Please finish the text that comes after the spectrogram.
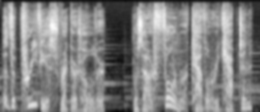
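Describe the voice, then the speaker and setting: Very low, teasing, suave knight. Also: female voice, huge pitch swings, moderate pace, faint music behind, heavily acted. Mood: amused, teasing. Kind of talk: video game voice acting.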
